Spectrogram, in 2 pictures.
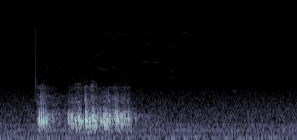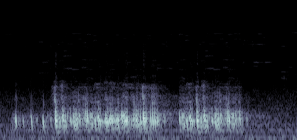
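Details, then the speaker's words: Lung crackles heard with the stethoscope diaphragm: breath sounds with short popping clicks mixed in. "here is an abnormal sound of crackles"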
